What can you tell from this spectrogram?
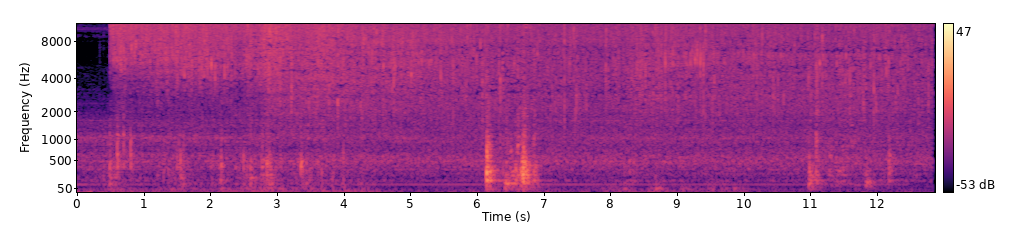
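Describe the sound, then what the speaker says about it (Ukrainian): Sweet potato sizzles in oil in a hot pan, a steady bright crackle throughout with a few louder pops and clatters from the pan. "Вкладаю батат на розігріту сковорідку з олією."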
